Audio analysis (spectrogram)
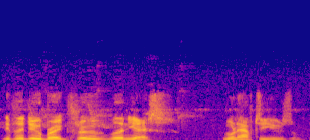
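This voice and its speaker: A man playing a pompous middle-aged captain in a comedy radio play, brisk, officious and commanding. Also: medium pitch, lively intonation, bright, forceful tone, slight background noise.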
